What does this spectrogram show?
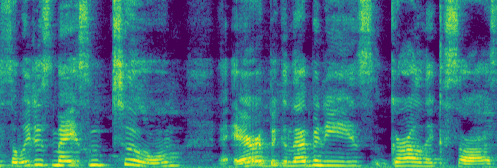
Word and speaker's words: Toum: So we have made Toma. Am I saying it right? Let me see. It's spelled T-O-U-M.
